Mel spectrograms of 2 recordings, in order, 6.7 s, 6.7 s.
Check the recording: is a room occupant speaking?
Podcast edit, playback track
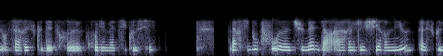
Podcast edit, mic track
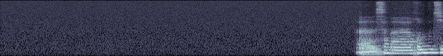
Yes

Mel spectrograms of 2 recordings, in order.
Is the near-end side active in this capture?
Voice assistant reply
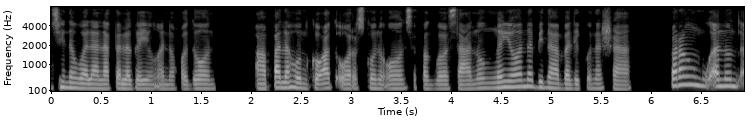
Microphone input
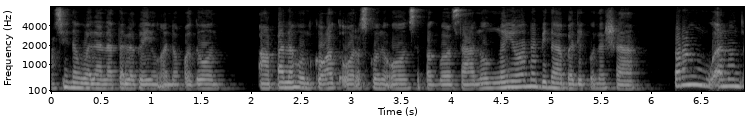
No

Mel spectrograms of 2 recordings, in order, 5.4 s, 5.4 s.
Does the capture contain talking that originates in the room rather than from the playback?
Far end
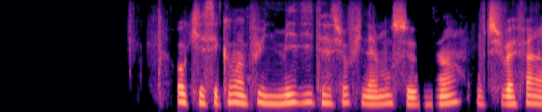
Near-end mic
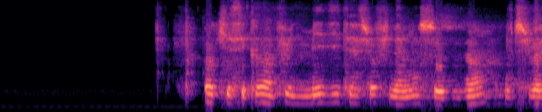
No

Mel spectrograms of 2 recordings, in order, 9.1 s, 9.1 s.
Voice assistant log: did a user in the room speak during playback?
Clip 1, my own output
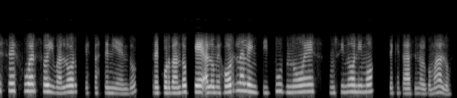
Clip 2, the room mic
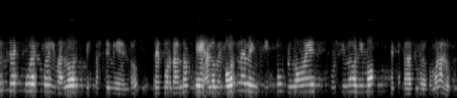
No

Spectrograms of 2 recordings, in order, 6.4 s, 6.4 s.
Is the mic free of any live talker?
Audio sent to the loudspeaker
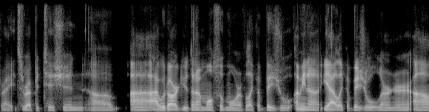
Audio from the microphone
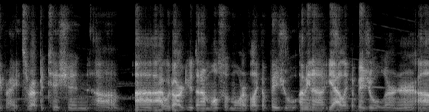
Yes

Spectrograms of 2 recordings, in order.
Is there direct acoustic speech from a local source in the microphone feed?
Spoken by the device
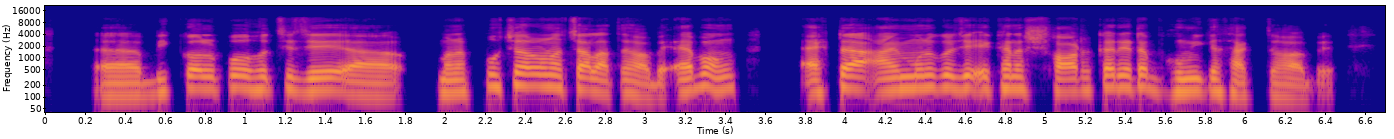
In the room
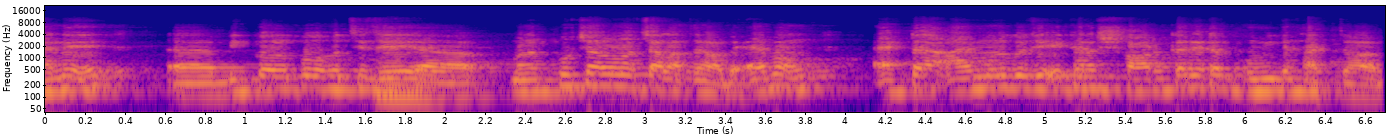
Yes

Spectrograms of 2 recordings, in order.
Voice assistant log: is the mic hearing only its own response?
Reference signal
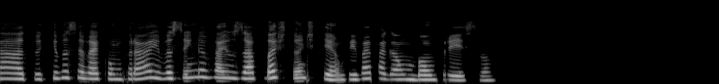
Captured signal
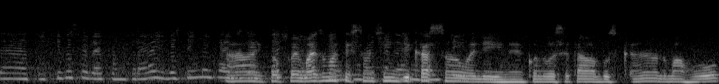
No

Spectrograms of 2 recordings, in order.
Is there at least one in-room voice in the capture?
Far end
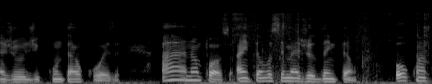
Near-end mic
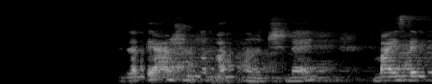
Yes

